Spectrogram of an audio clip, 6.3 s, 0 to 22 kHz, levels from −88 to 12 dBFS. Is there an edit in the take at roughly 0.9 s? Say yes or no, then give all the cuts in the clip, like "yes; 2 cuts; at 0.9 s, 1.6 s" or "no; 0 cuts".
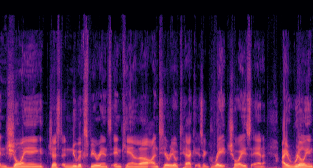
yes; 1 cut; at 0.9 s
